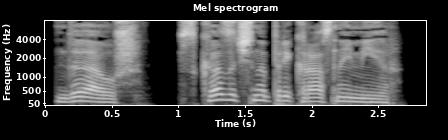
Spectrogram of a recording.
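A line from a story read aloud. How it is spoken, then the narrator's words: Sighing. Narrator (Russian): вздохнул я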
